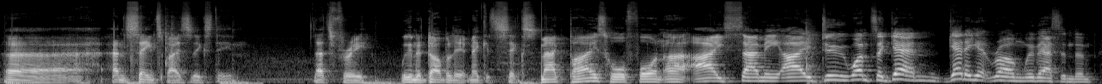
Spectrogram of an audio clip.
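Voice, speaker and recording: A hoarse man who is under the weather, hosting a channel and tallying wrong viewer tips with mock exasperation. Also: medium pitch, unhurried, fairly bright tone, a little hiss or hum. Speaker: channel host. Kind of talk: casual commentary reading out viewer tips.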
